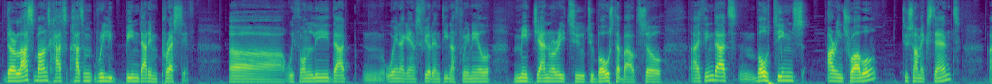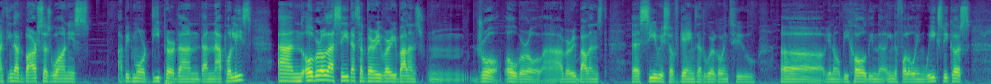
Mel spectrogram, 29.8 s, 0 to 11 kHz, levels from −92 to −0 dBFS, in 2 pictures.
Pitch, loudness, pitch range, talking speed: 120 Hz, -19 LUFS, 105-130 Hz, 170 wpm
